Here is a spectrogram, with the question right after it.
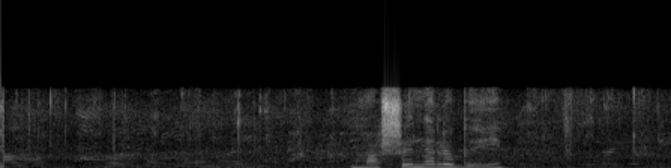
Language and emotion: Russian, neutral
